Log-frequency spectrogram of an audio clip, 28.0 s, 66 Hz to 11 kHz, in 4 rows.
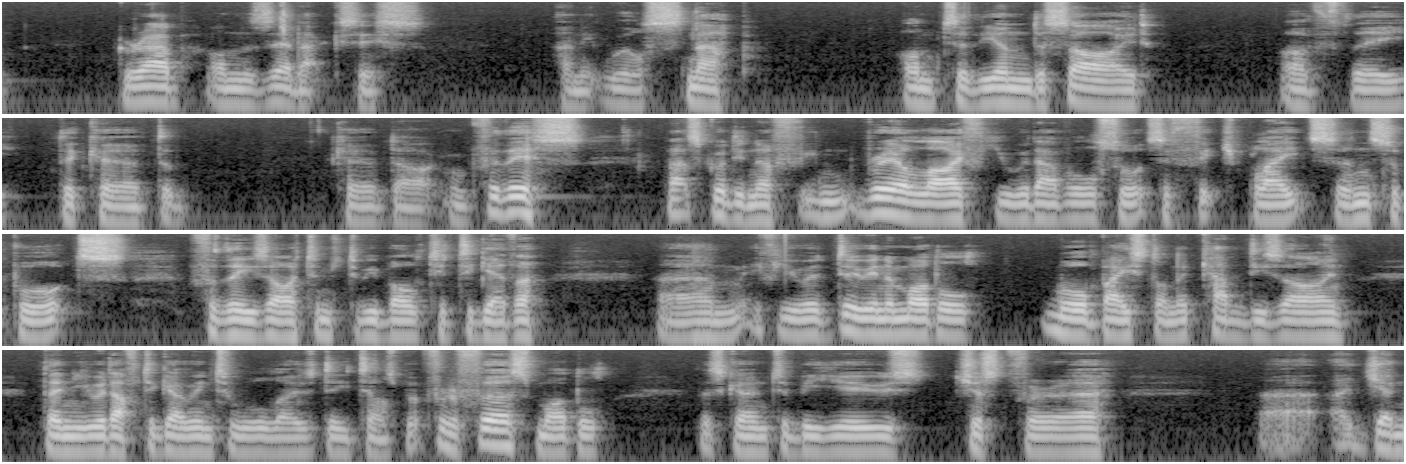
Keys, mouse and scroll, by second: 0.0 g, 6.9 scroll down 2, 7.7-9.5 scroll down 10, 9.5-10.6 middle drag, 10.7-12.1 scroll up 8, 16.9-17.4 scroll down 2, 17.6-18.7 scroll down 3, 18.7-21.1 scroll down 2, 26.9-28.0 scroll down 2.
